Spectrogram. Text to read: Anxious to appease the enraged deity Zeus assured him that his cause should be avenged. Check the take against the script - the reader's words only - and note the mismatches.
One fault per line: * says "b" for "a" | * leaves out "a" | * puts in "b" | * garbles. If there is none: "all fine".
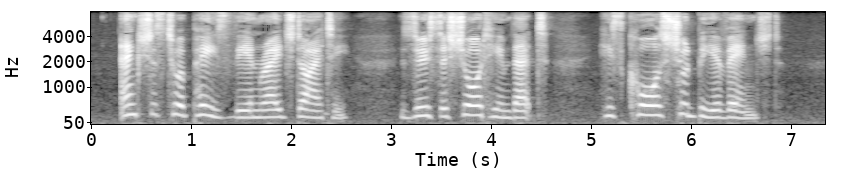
all fine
